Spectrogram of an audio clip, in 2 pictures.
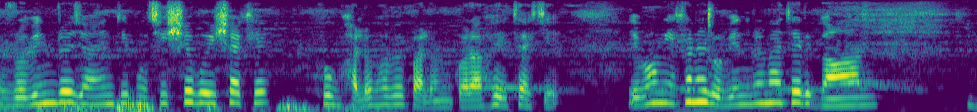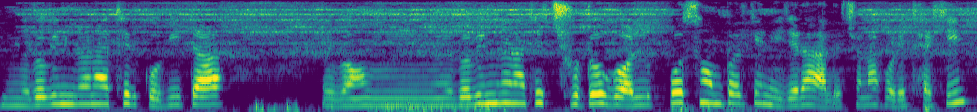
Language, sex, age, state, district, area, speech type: Bengali, female, 30-45, West Bengal, Paschim Medinipur, rural, spontaneous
